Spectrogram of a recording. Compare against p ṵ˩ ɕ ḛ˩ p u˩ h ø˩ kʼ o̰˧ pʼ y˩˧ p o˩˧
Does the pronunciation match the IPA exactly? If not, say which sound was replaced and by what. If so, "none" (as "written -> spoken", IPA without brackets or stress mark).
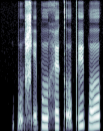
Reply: none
